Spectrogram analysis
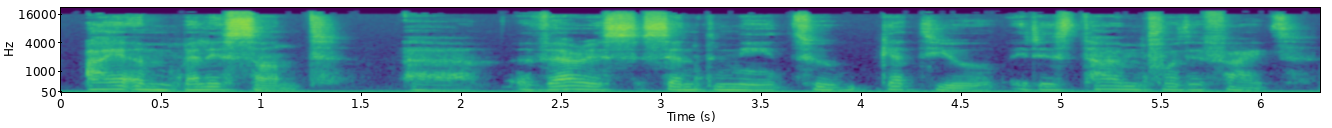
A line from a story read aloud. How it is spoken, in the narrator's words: She says in a lightly accented voice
